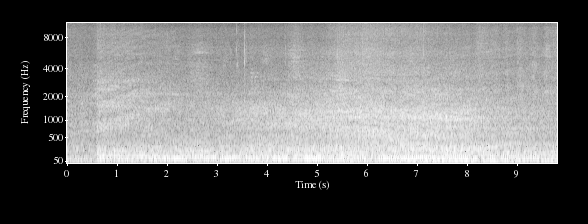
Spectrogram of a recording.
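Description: Motor vehicle engine running steadily with street traffic noise, a low even hum that steps up in level about half a second in.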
